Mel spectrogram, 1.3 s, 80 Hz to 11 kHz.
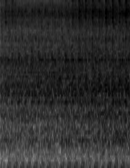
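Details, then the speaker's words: Honda Vario 150 scooter with no-start fault traced to melted aftermarket ACG socket to ECU: with battery disconnected, engine still runs at steady, even idle with smooth low pulse; normal running. "Nah, kalau misalkan motor normal itu kayak gini, walaupun tanpa aki dia tetap hidup, itu tandanya motor normal, gak ada kendala ya."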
